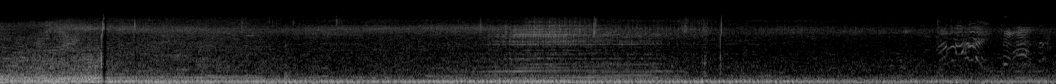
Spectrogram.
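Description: A steady low engine rumble from a motor vehicle. About halfway through, a humming engine note swells and fades as a vehicle passes. Near the end come a few high, wavering chirps.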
